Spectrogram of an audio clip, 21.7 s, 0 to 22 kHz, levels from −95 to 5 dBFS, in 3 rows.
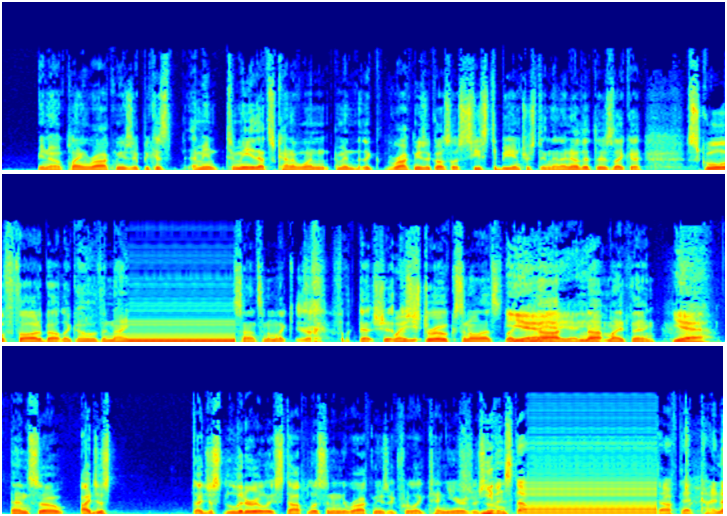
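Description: At 8.49 s, after "about like oh the", a system hang loop holds until 9.54 s, where "and I'm like" resumes. It recurs from 19.69 to 20.99 s. One 11.61 ms slice, which fits a 512-sample buffer, repeats exactly at 86.1 Hz. That makes a steady pitched buzz rather than a dropout's silence or a glitch's irregular stutter. Roughly one second and one and a half seconds of speech are lost.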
